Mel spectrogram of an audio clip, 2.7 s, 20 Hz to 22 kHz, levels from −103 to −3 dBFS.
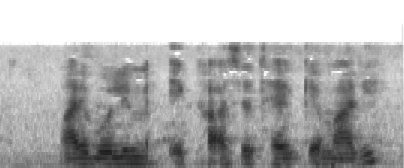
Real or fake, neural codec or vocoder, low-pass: real; none; 7.2 kHz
